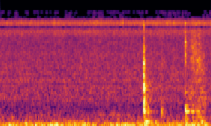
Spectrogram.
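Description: Fried quinoa with cauliflower and carrots being turned over in a hot pan under a steady low sizzle, with a couple of short scraping strokes near the end; no talking.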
